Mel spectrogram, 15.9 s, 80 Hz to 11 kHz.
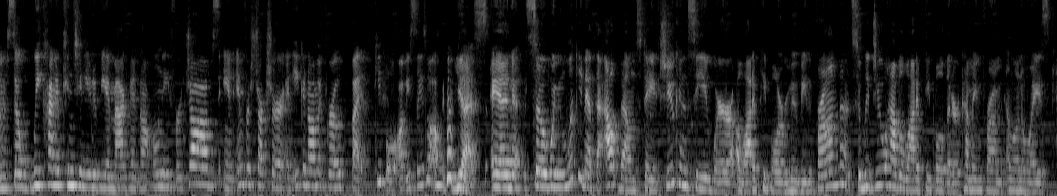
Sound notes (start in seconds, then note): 6.6 laughs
